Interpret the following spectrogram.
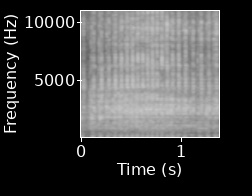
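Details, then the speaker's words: TVS Apache RTR 160 4V, not very old, with pickup problem: engine runs with quick steady light tapping over the beat, pointing to loose tappet clearance before adjustment. "Engine में बहुत ही खराब आवाज निकल रही है आपको सुनाने वाला हूं मैं"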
